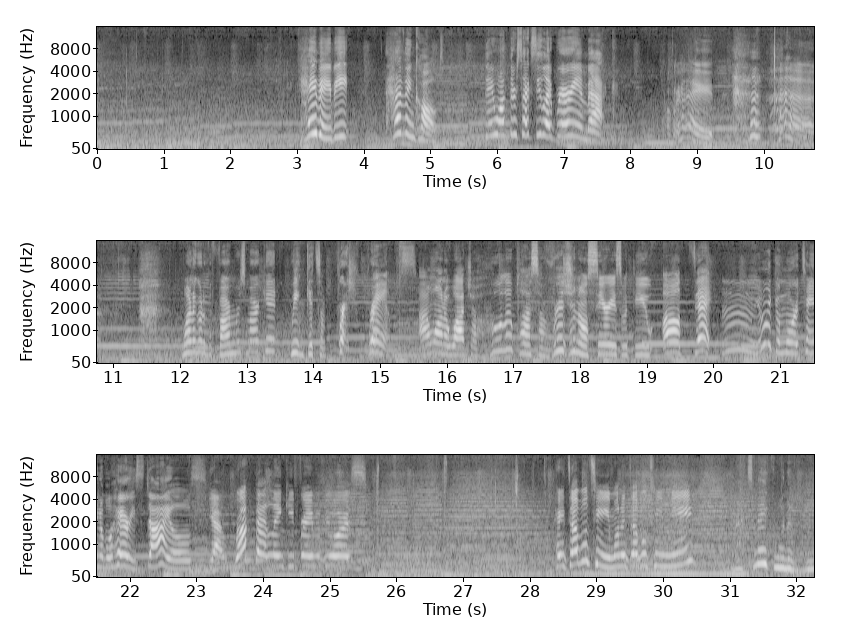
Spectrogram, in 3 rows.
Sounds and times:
Music: 0:00.0 - 0:32.2.

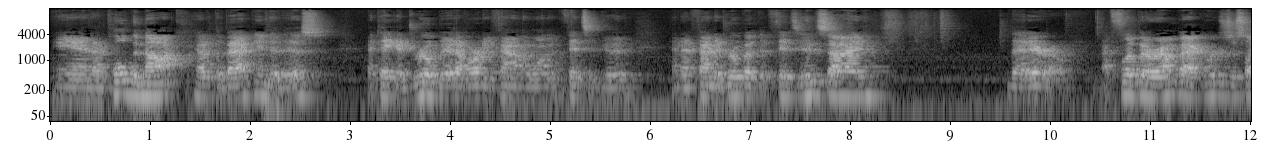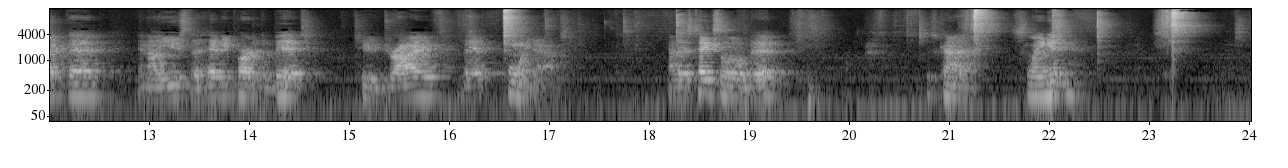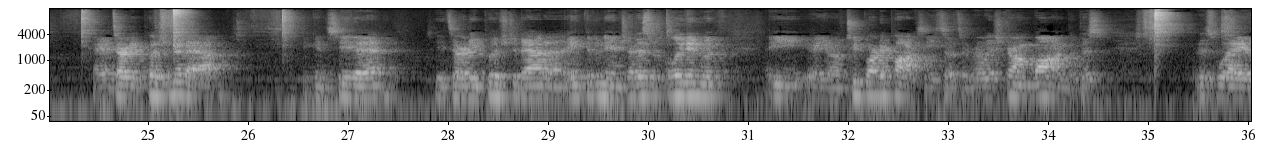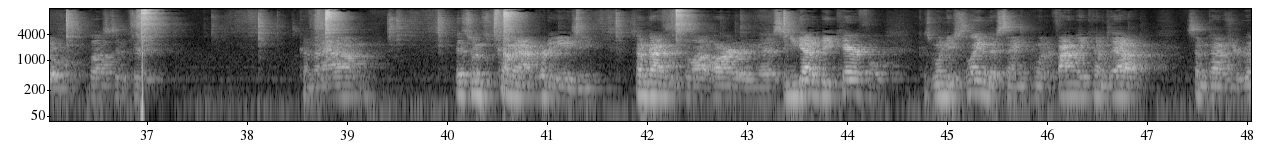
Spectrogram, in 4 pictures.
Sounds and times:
Speech: 0:00.0 - 0:08.4, 0:09.6 - 0:17.2, 0:18.2 - 0:19.4, 0:20.8 - 0:22.4, 0:24.4 - 0:25.8, 0:26.6 - 0:34.6, 0:35.5 - 0:37.2, 0:38.5 - 0:39.3, 0:40.1 - 0:48.0.

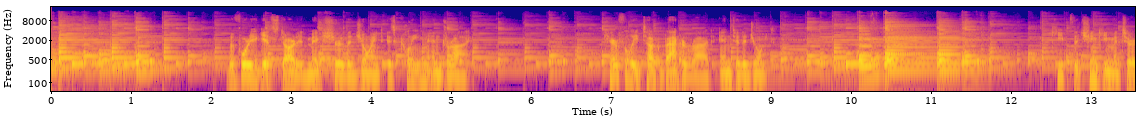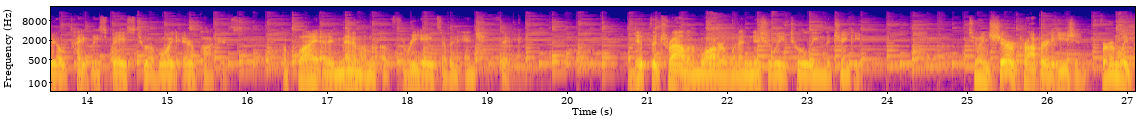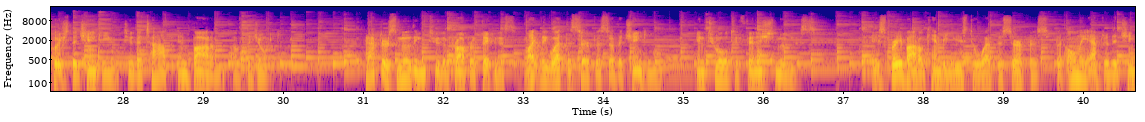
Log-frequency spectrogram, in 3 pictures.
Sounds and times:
Music: 0:00.0 - 0:40.6
Speech: 0:02.2 - 0:05.3, 0:06.9 - 0:09.0, 0:12.5 - 0:19.4, 0:20.8 - 0:23.7, 0:25.0 - 0:30.0, 0:31.0 - 0:36.6, 0:37.4 - 0:40.6.

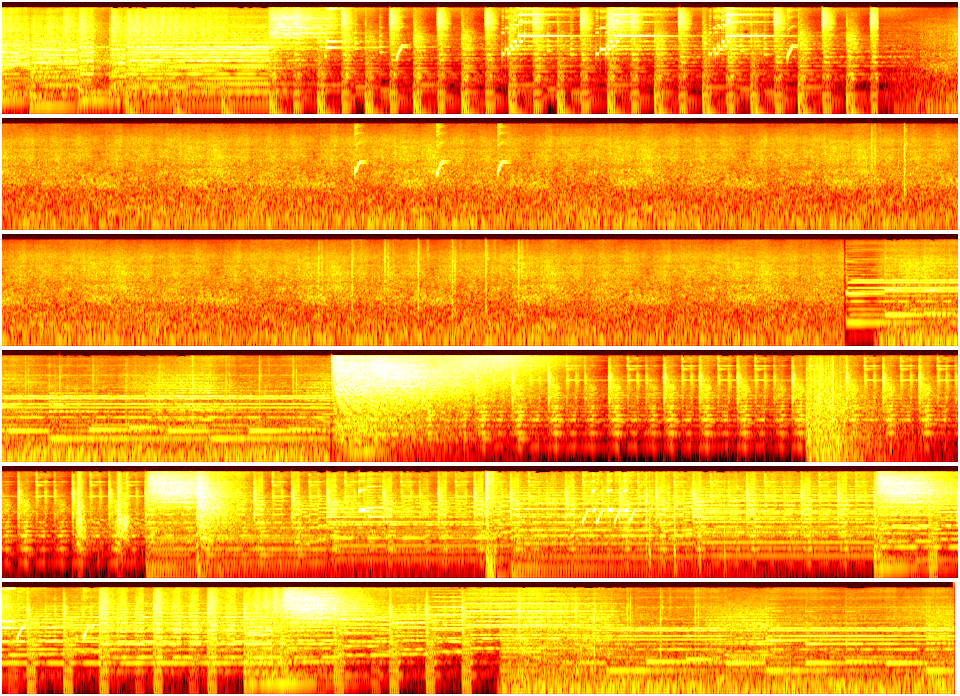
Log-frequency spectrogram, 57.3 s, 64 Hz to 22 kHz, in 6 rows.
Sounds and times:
Eruption: 0:08.9 - 0:34.3, 0:36.7 - 0:38.0, 0:49.4 - 0:57.3.

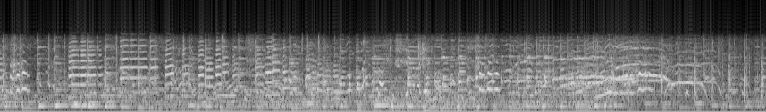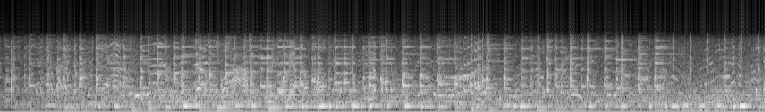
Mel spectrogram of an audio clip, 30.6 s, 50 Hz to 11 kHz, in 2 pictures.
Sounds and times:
Folk music: 0:00.0 - 0:30.6
Speech: 0:00.0 - 0:30.6.

